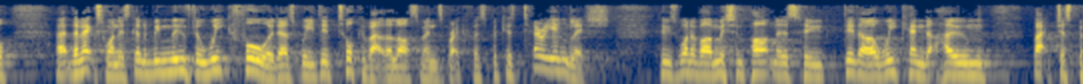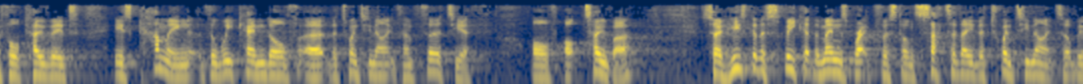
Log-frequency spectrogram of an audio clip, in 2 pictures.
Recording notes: All Saints All Age Harvest Service. Recorded at the 10:00 service on Sunday 9th October at All Saints.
